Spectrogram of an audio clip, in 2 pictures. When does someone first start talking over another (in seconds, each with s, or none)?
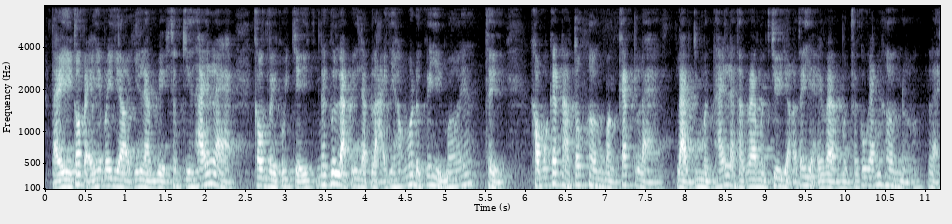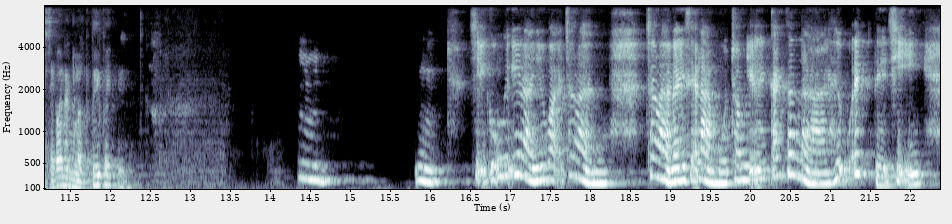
none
